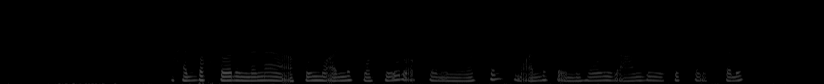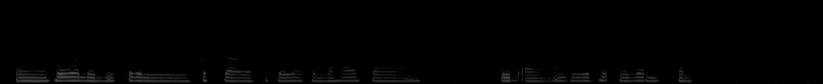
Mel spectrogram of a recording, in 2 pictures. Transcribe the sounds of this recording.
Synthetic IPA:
ʔæħabːʔæxt̪ɑːɾˤʔenːʔænæʔæ̰kuːnmoʔæ̰lːefmæʃhuːɾˤwʔɑ̰kt̪ɑɾˤmenmomæsːælmo̰ʔæ̰lːeflḛʔḛnːɦowːæbejebʔæ̰ʕand̪ofekɾæmoxt̪ælefæ | ɦowːælːibejek̚t̪ebelqesˤːɑwelħekæːjækolːæɦæfæ | bejebʔæ̰ʕa̰nd̪owæɡhænɑzˤɑɾˤmoxt̪ælefæ̥

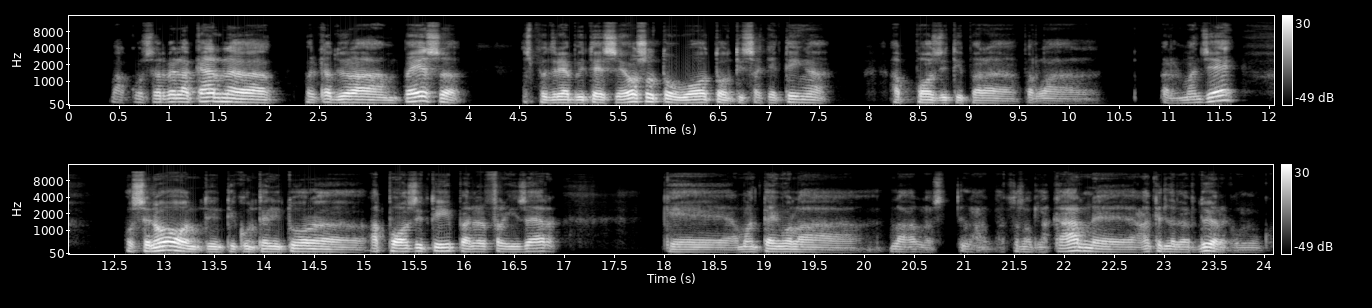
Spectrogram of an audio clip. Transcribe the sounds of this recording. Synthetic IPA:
makunseɾvɛlakarnə | peɾkad̪uɾampes | asped̪ɾiabyt̪eseosut̪ːowɔt̪ont̪isaket̪iŋ | apːɔzit̪ipeɾpeɾla | peɾlmand͡ʒe | osenɔnt̪int̪ikunt̪enit̪uɾapːɔzit̪ipeɾilfɾiːzer | keamːant̪ɛŋɡola | lalalalakɔzad̪elakarneaŋked̪elaveɾd̪yːɾekomuŋkwe

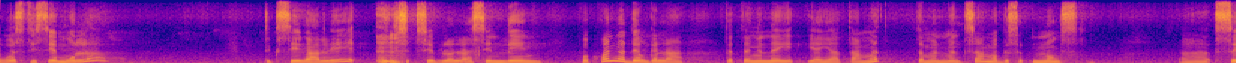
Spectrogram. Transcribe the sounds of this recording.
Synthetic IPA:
osdisemola | tiksiɡali | seblolasinliŋ | pakuanadelɡala | tateŋanajajatamatː | amanmant͡ʃamaɡasuknoŋs | as

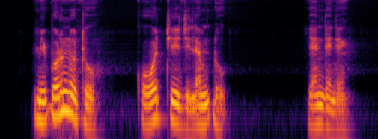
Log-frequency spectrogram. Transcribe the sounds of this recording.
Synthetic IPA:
miɓɔɾnɔtɔ̰ | kɔwotːeːd͡ʒila̰mɗɔ̰ | janːdɛndɛ̰n

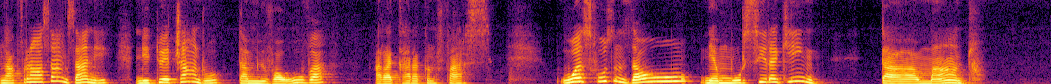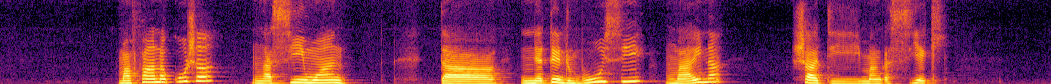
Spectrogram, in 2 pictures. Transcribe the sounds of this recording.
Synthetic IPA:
ŋafrãnsaŋizani | net̪ueʈ͡ʂaɳɖ͡ʐud̪̥amiuvauvə | aɾakaɾakinifaɾisi̥ | uazifut͡sinizawnammuɾsiɾakiɲi | d̪̥amand̪u̥ | mafanəkuʃə | ŋasimwaɲi | d̪̥a | niat̪eɳɖ͡ʐimbuisi | majnə | sad̪imaŋɡasiaki̥

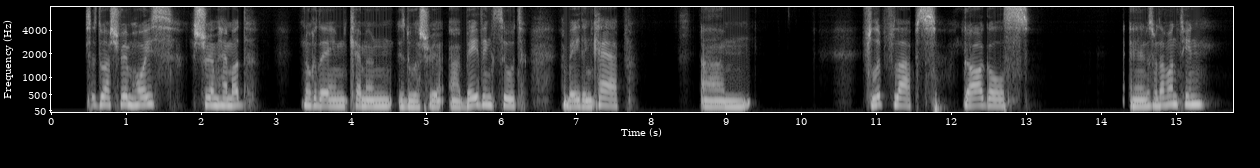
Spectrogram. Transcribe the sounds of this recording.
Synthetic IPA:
sɪsduːaʃvɪmɦoɪsaʃvɪmɦɛməd | nʊχdɛmkʰɛmənɪsduːaʃvɪabeɪdɪŋsuːtabeɪdɪŋkʰap | am | flˠɪpflˠaps | ɡ̥aɡl̩ˠs | ɪnvuːs̬mədafɔntʰiːn

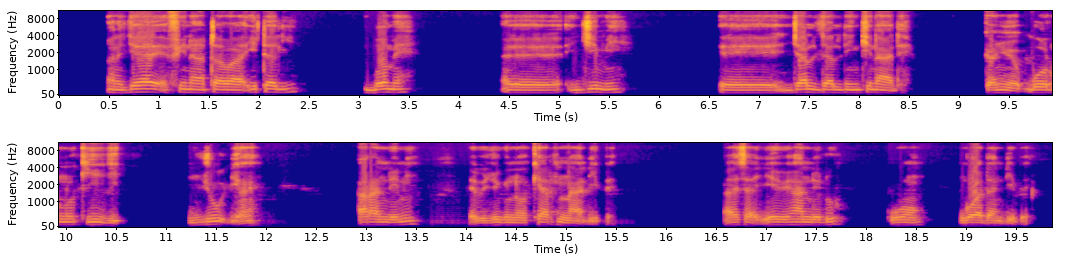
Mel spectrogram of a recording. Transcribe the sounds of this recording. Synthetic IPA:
ʔanad͡ʒɛɛ̰finatawaʔitali | bɔmɛ | ɛd͡ʒimi | ʔɛd͡ʒald͡ʒaldiŋkinaːdɛ | kaɲuɛɓoɾnokiːd͡ʒi | d͡ʒuːɗḭɔn | ʔaɾandeni | ʔɛɓɛd͡ʒuɡinɔkɛɾtnaɗḭɓɛ | ʔa̰jsa̰ʔewihandɛdu | wɔn | ɡɔdanɗḭɓɛ̰

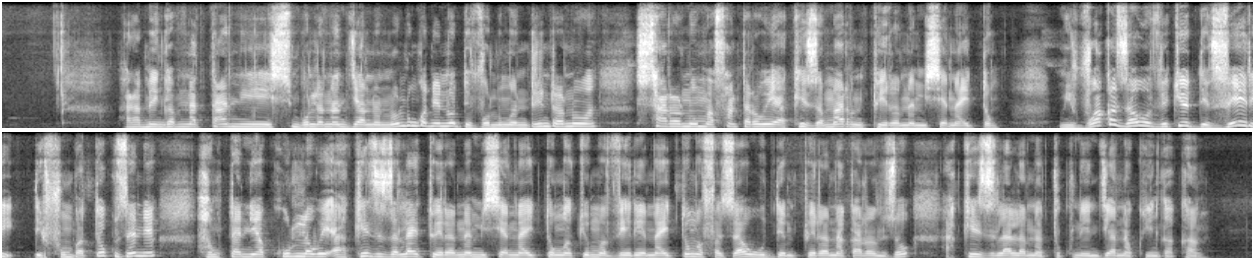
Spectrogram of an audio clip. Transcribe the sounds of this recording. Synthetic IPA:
raːmeŋɡaminat̪anisimbulanand̪iananoluŋɡananod̪evoluŋanɖ͡ʐinɖ͡ʐanoasaɾanomafant̪aɾaweakezəmaɾinit̪ueɾanəmisanait̪oŋəmivuakəzawavekewd̪eveɾid̪̥efumbət̪okuzanahaŋɡut̪aniakululəweʔakezazalajt̪ueɾanəmisanait̪oŋakewmaveɾanait̪oŋəfazawud̪eamint̪ueɾanakaɾanizoakezilalanat̪ukunand̪ianakuiŋɡakaŋə

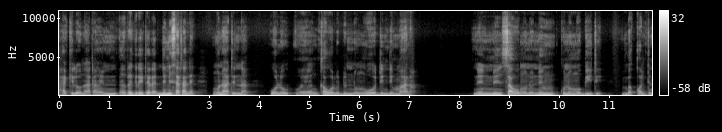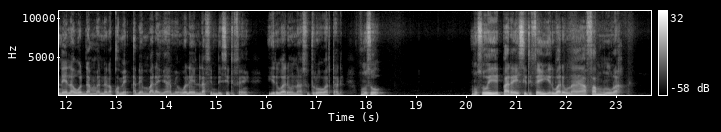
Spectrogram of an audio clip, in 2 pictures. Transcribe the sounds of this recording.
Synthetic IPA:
ɦakilonataŋnɾeɡɾetelaninisatale | munatinːa | woluŋkawoludunːuŋwodindima̰la | niːinsawomununiŋkunumubiti | m̩bekontinelawodamːanːelakomiabembalaɲaːmewolenlafindisiti̥fẽŋ | jḭɾiwaɾḭwunasutuɾowaɾtale | muso | musojepaɾesitifeŋjiɾiwaɾiwunajafamːuɾa̰

